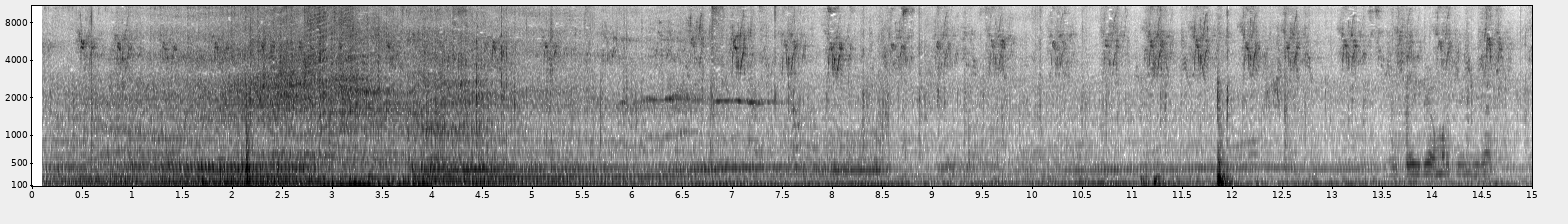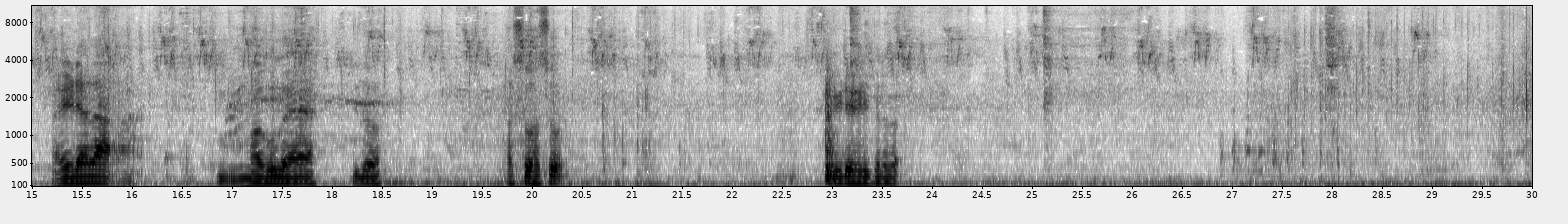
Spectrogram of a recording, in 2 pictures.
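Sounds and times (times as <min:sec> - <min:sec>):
vehicle engine running: 0:00.1 - 0:15.0
birds chirping: 0:00.1 - 0:30.0
chickens clucking: 0:26.8 - 0:28.5.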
